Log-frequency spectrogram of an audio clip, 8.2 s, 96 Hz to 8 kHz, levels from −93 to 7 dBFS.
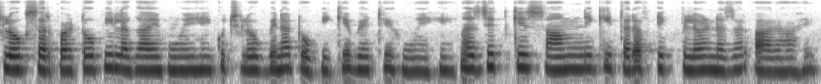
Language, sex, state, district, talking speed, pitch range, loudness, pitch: Hindi, female, Uttar Pradesh, Etah, 195 wpm, 200-220 Hz, -18 LUFS, 205 Hz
